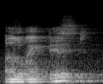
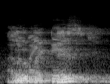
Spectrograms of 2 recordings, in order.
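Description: First: The voice has reverb at its normal pitch. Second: The voice is processed to sound much deeper. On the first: "बिना parameter set किए से बोल के बताता हूँ" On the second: "आवाज काफी भारी हो चुकी है"

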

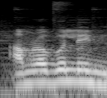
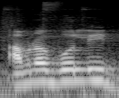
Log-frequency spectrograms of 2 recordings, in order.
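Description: The two takes are said the same way.

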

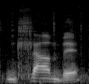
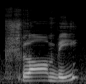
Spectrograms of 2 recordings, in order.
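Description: First: The word begins with an 'n' sound. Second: The word begins with an 'sh' sound. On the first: The speaker calls it right. "the word Nklambe, which means herd" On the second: The speaker calls it wrong. "which is a very bad sort of pronunciation of the word"

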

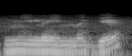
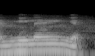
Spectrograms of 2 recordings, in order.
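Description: First: The vowel is followed by a full n. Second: The vowel is nasalized with no full n. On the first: The speaker calls it wrong. "non è milenge" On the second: The speaker calls it right. "ma è milenge. En, è un suono nasale"

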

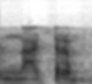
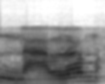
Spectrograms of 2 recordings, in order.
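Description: First: The middle consonant is a joined tr sound. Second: The middle consonant is a plain r sound. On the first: The speaker calls it right. "याचा उच्चारच असा होता, र आणि र असं जोडून आलं" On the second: The speaker calls it wrong. "नारम असा याचा उच्चार होत नाही"

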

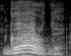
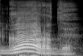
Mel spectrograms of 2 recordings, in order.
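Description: First: The word begins with a hard g sound. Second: The same.

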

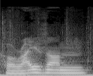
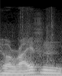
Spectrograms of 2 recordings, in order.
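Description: First: The final syllable is stressed. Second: The final syllable is not stressed. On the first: The speaker calls it wrong. "der sagt auch Horizon" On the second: The speaker calls it right. "Ich finde ja irgendwie Horizon besser, ohne dieses On zu betonen"

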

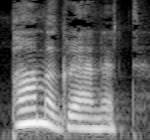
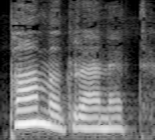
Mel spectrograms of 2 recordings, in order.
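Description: The two takes are said the same way.

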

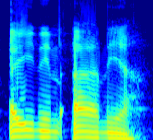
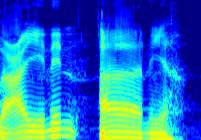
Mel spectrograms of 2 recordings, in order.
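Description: First: Both words begin with a plain glottal stop. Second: Only the first word begins with ain. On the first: The speaker calls it wrong. "hamzah hamzah juga salah" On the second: The speaker calls it right. "Yang betul ainin aniyah. Ain baru ham hamzah"

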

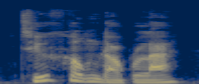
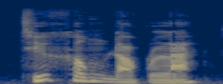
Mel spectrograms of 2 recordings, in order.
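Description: The two takes are said the same way.

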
